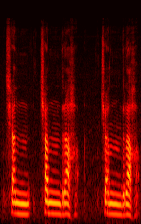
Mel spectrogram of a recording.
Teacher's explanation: it's a palatal so you have to move the palate a little bit back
